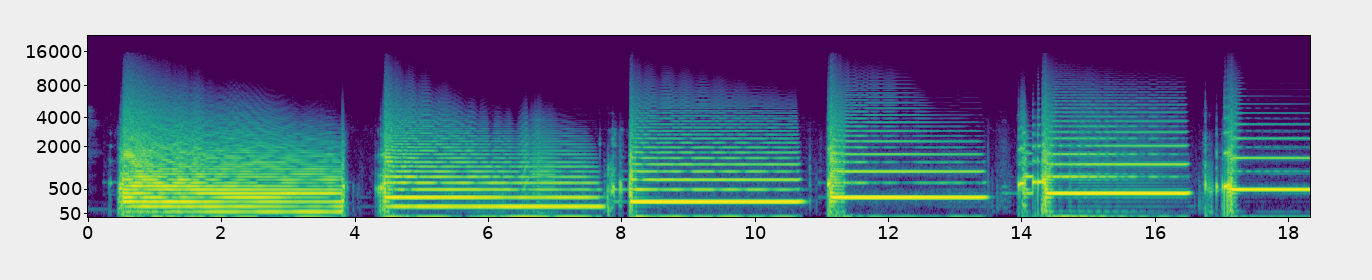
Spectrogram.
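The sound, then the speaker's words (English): Heavily distorted electric guitar rings out about six loud harmonic notes, each held for a few seconds before the next, climbing steadily higher in pitch with no voices. “Here's the same thing again, but with a heavily distorted electric guitar.”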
